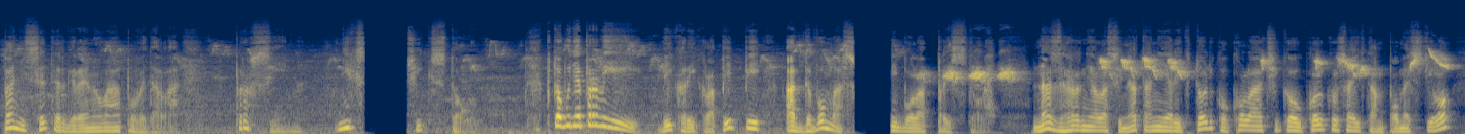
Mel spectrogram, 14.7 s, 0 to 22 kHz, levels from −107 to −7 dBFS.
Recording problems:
muffled; slightly; fading above 3 kHz
animal sounds; loud; throughout; 2 dB below the speech
audio cutting out; at 3.5 s and at 8.5 s

